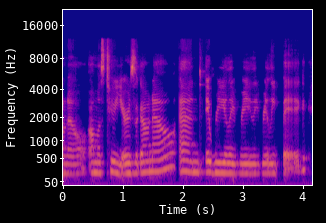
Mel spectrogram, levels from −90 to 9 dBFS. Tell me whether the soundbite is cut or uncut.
cut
